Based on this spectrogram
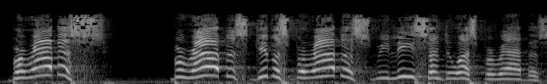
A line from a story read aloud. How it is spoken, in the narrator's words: And the people cried out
